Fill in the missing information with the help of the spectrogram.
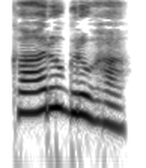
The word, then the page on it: ಕಾರಾಗೃಹ: kārāgřha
